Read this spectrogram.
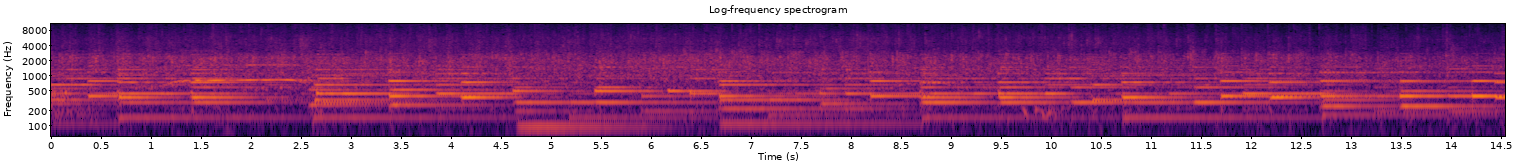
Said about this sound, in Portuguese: Mais palmas para todas as vovós, todas as vovós. Amor em dobro. Palmas, muitas palmas para os avós.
